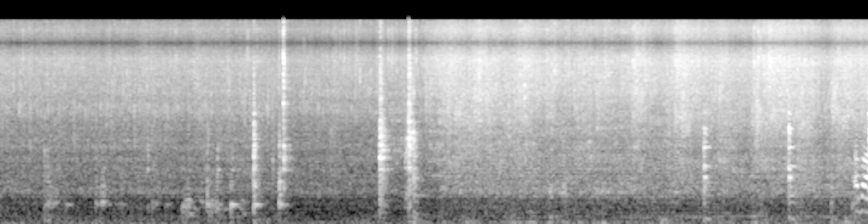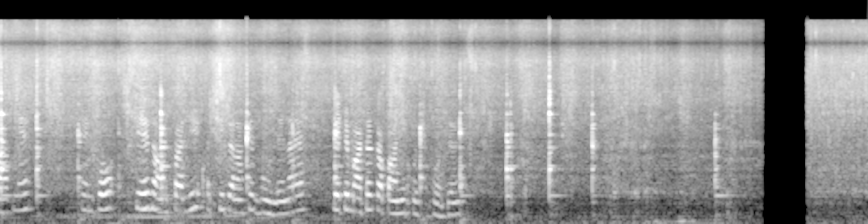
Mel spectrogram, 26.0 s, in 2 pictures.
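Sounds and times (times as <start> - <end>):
vegetables sizzling in oil: 0.0 - 24.5, 25.2 - 26.0
spatula knocking against pan: 10.5 - 22.4, 23.8 - 24.1.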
